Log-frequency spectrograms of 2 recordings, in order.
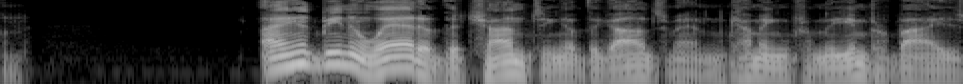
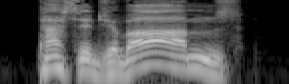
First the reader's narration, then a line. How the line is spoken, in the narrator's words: Zaras ordered at a bellow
